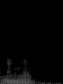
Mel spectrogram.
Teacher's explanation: 기역 비읍이 뒤에 연결될 때 리을이 니은으로 변한다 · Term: 비음화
